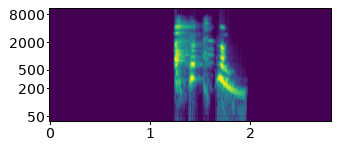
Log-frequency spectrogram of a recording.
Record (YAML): cough_length: 2.8 s
cough_amplitude: 26541
cough_signal_mean_std_ratio: 0.26
survey_phase: beta (2021-08-13 to 2022-03-07)
age: 45-64
gender: Female
wearing_mask: 'No'
symptom_none: true
smoker_status: Never smoked
respiratory_condition_asthma: false
respiratory_condition_other: false
recruitment_source: REACT
submission_delay: 4 days
covid_test_result: Negative
covid_test_method: RT-qPCR
influenza_a_test_result: Negative
influenza_b_test_result: Negative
